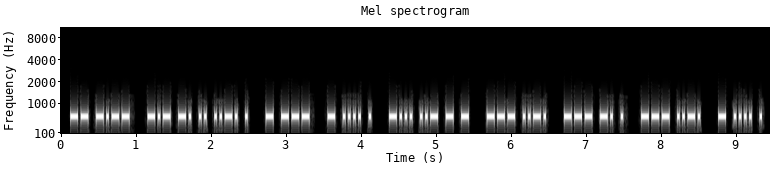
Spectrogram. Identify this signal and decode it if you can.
Morse code, heard as a keyed tone, about 34 wpm, 600 Hz. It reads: MY KNIFE TO THE BUTT OF ONE OF THE
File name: the old man and the sea 2 35wpm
